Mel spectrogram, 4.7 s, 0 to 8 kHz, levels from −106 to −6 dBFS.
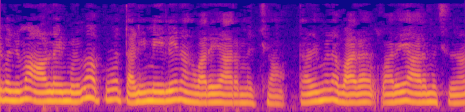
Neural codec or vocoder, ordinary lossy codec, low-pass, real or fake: vocoder, 22.05 kHz, 80 mel bands, WaveNeXt; MP3, 32 kbps; 7.2 kHz; fake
